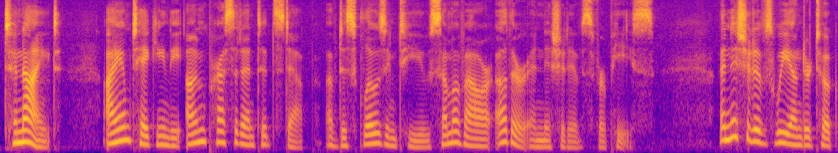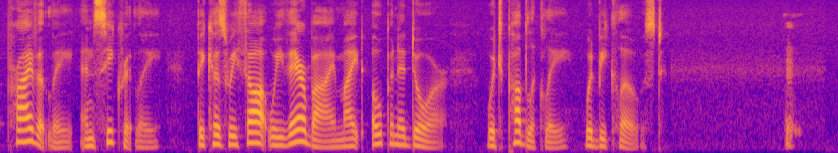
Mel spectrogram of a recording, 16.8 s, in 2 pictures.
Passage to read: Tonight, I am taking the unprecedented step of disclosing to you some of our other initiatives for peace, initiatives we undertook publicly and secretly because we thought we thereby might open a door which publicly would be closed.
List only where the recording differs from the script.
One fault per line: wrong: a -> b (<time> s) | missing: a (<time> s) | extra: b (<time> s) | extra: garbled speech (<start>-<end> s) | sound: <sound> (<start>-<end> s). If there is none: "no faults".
wrong: publicly -> privately (8.5 s)
sound: sniff (16.2-16.4 s)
